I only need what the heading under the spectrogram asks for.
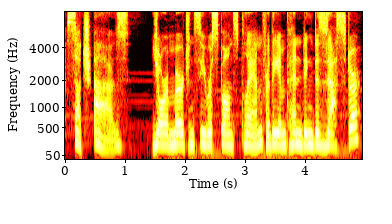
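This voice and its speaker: An actress playing a poised young woman diplomat in a video game, deliberate and mock-courteous, asking pointed questions with polite menace. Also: mid-range voice, lightly acted. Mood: sly, probing. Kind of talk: dramatic video game voice acting. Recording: faint background music.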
